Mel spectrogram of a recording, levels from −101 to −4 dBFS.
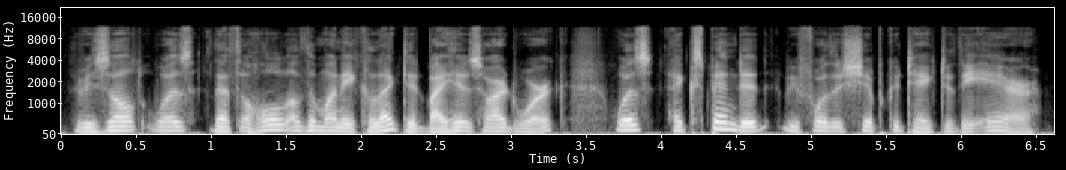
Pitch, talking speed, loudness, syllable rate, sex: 130 Hz, 215 wpm, -18 LUFS, 5.7 syllables/s, male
